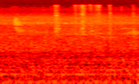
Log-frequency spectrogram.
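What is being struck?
Nothing is struck.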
